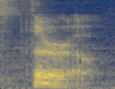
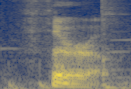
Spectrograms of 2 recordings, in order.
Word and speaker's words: thorough: similar to though is thorough but there are two important differences here most obviously you have this o r here and that comes through as it's not pronounced or but is reduced thorough but the other important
